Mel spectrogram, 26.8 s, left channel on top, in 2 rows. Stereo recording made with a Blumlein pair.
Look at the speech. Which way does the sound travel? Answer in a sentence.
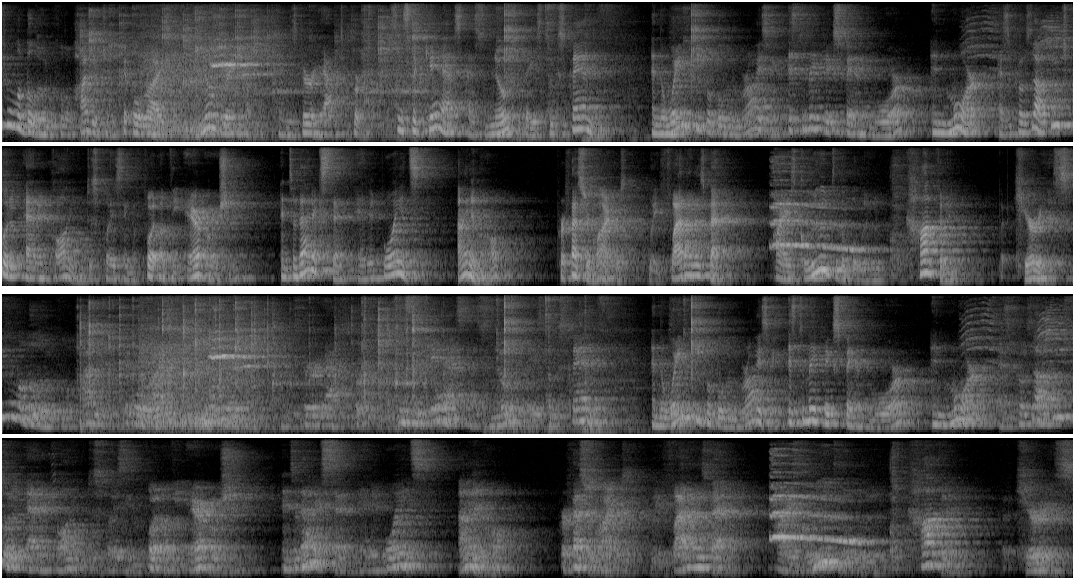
You can hear the speech move from left to right and back again.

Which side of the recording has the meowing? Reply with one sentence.
In this clip you hear the meowing on the right.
